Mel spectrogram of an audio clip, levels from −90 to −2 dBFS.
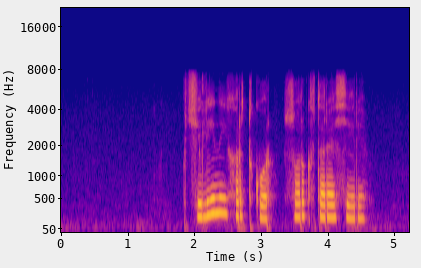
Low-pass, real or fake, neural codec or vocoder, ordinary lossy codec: none; real; none; none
